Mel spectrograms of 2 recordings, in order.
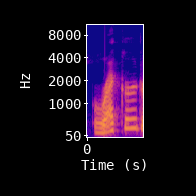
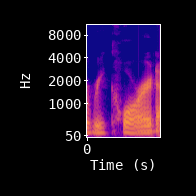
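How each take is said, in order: First: Record said REK-erd, first syllable stressed. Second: Record said ree-CORD, second syllable stressed. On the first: Painter weighing the prompt word says record as REK-erd. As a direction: hit REK in record, as the noun. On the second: Painter weighing the prompt word says record as ree-CORD. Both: Shown as a demonstration. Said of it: "I went with record".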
